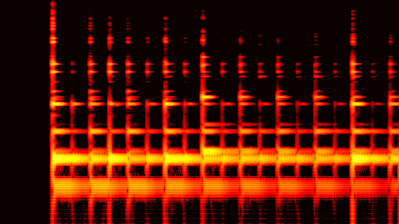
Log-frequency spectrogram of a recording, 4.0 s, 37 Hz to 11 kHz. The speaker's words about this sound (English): at about 9:35 p.m. and my phone rings.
